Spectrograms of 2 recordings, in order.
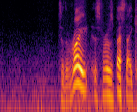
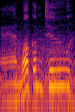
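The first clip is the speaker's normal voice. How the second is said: slow announcer; 6 semitones higher, 6 dB quieter, slower than usual. Pretend. Announcing Texas arrival.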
